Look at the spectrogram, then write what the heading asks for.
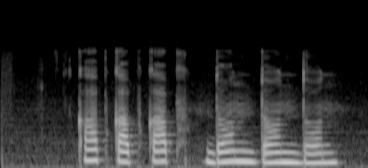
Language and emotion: Russian, neutral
